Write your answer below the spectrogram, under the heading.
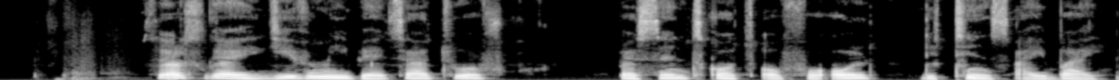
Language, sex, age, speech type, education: Nigerian Pidgin, female, 15-29, spontaneous, tertiary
